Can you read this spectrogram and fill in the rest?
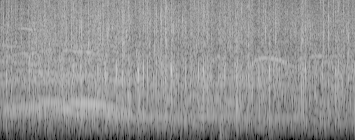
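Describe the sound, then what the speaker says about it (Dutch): Audience applause at a finale event, a broad sustained wash of clapping from a crowd, steady throughout, with a faint tone sounding over it. "Dames en heren, een heel applaus voor de vertegenwoordiger van het Oranje Fonds, Esther den Breyen."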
